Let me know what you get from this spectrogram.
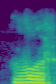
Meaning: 1. thief 2. traitor, apostate, outlaw 3. vore (sexual fetish)
- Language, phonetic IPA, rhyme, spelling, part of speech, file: Russian, [vor], -or, вор, noun, Ru-вор.ogg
